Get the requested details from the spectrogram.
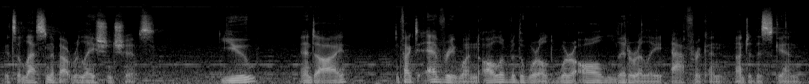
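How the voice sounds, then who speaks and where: A man narrating a documentary in a reflective, earnest scripted voice-over. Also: low voice. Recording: loud music underneath.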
